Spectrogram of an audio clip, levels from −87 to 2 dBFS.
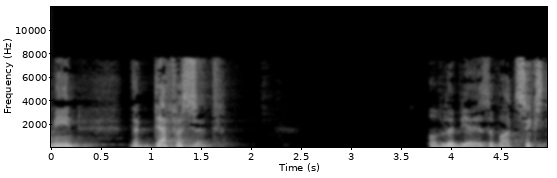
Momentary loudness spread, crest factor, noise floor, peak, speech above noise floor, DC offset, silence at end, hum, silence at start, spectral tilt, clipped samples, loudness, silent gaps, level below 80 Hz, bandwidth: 20 LU; 22 dB; -72 dBFS; -10 dBFS; 42 dB; under 0.1%; 0 s; none; 0 s; -4 dB/octave; under 0.1%; -30 LUFS; 2.58-3.59 s, 3.67-3.75 s; -64 dBFS; 8 kHz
